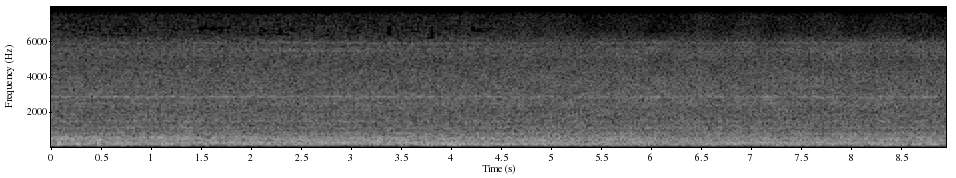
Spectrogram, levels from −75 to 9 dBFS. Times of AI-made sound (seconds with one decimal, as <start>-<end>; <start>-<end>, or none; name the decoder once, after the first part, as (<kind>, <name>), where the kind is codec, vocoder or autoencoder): 4.5-9.0 (codec, DAC)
